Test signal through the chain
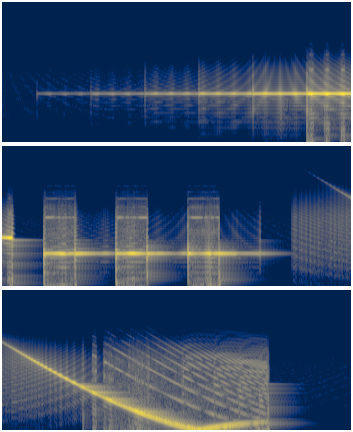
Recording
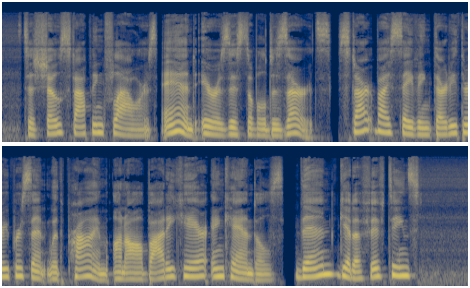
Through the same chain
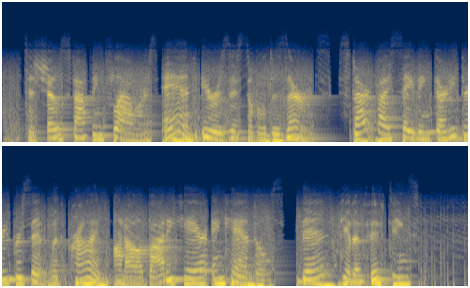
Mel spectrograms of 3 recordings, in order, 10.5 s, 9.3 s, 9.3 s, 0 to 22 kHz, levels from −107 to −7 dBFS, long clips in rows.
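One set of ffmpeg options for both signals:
-filter_complex "[0:a]aphaser=in_gain=1:out_gain=1:delay=4.7:decay=0.55:speed=0.36:type=triangular,lowshelf=f=210:g=12,acrossover=split=830[a][b];[a]acrusher=bits=6:mix=0:aa=0.000001[c];[c][b]amix=inputs=2:normalize=0,highpass=f=190:t=q:w=0.5412,highpass=f=190:t=q:w=1.307,lowpass=f=3.6k:t=q:w=0.5176,lowpass=f=3.6k:t=q:w=0.7071,lowpass=f=3.6k:t=q:w=1.932,afreqshift=-250,bandreject=f=67.6:t=h:w=4,bandreject=f=135.2:t=h:w=4,bandreject=f=202.8:t=h:w=4,bandreject=f=270.4:t=h:w=4,bandreject=f=338:t=h:w=4,bandreject=f=405.6:t=h:w=4,bandreject=f=473.2:t=h:w=4,bandreject=f=540.8:t=h:w=4,bandreject=f=608.4:t=h:w=4,bandreject=f=676:t=h:w=4,bandreject=f=743.6:t=h:w=4,bandreject=f=811.2:t=h:w=4,bandreject=f=878.8:t=h:w=4,bandreject=f=946.4:t=h:w=4,bandreject=f=1.014k:t=h:w=4,bandreject=f=1.0816k:t=h:w=4,bandreject=f=1.1492k:t=h:w=4,bandreject=f=1.2168k:t=h:w=4,bandreject=f=1.2844k:t=h:w=4,bandreject=f=1.352k:t=h:w=4,bandreject=f=1.4196k:t=h:w=4,bandreject=f=1.4872k:t=h:w=4,volume=6.5dB"

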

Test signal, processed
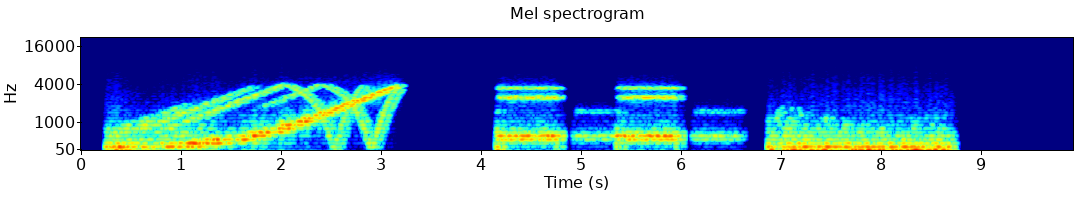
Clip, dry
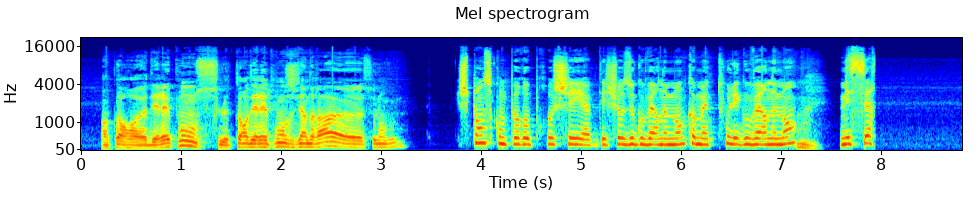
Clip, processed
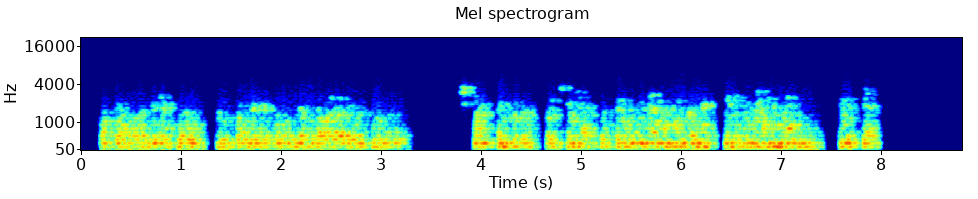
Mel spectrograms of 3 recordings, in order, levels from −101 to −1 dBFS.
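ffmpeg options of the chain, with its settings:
-af "aemphasis=mode=reproduction:type=bsi,acompressor=threshold=-20dB:ratio=8,lowshelf=f=400:g=3.5,aresample=8000,acrusher=bits=3:mix=0:aa=0.5,aresample=44100,afftfilt=real='re*gte(hypot(re,im),0.0891)':imag='im*gte(hypot(re,im),0.0891)':win_size=1024:overlap=0.75,aecho=1:1:3.7:0.62,aecho=1:1:13|61|78:0.447|0.398|0.237,afftfilt=real='hypot(re,im)*cos(2*PI*random(0))':imag='hypot(re,im)*sin(2*PI*random(1))':win_size=512:overlap=0.75,afftfilt=real='re*2.45*eq(mod(b,6),0)':imag='im*2.45*eq(mod(b,6),0)':win_size=2048:overlap=0.75"

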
